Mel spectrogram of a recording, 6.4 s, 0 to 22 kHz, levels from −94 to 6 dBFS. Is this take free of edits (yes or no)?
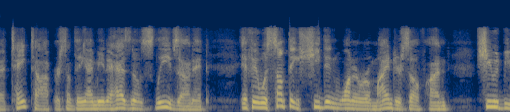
yes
